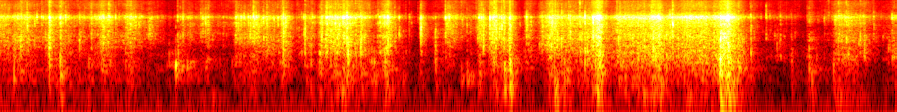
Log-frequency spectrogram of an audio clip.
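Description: White plastic shipping mailer crinkling and rustling as it is handled and opened.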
